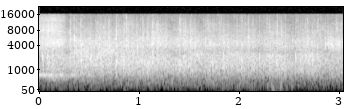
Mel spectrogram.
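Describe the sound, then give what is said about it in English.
A church audience applauds with a continuous wash of clapping hands, even and sustained at a moderate level from start to finish. “I want to welcome everybody who's watching through Church Online. Let's give them a big hand.”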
